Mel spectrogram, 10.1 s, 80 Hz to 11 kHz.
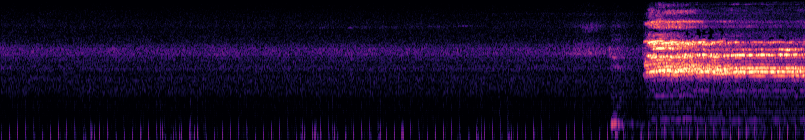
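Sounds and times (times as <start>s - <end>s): low electrical buzz: 0.0s - 10.0s.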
